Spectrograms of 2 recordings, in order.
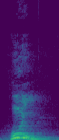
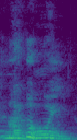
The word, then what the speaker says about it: ruim: As pessoas elas têm o hábito de falarem ruim, é isso, né? Ruim. Ruim. E é uma pronúncia equivocada porque a palavra vem da palavra ruína, então o correto é ruim.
